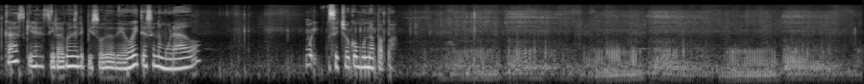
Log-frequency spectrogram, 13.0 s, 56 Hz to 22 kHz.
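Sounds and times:
speech: 0:00.1 - 0:03.1, 0:04.6 - 0:06.0
cat purring: 0:05.4 - 0:12.9.

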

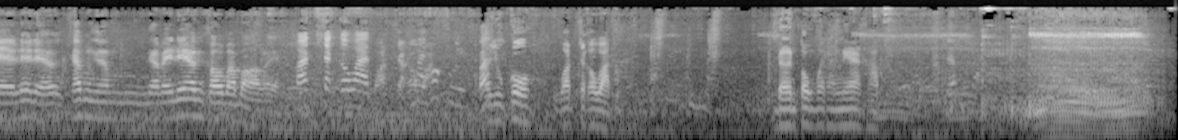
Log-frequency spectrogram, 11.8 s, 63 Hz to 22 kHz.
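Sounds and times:
speech: 0:00.0 - 0:06.4, 0:07.8 - 0:10.5
street noise: 0:00.0 - 0:11.7
motorcycle engine racing past: 0:08.8 - 0:11.7.

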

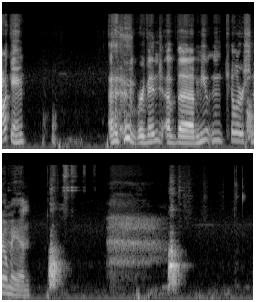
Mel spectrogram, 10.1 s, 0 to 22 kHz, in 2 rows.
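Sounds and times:
speech: 0:00.0 - 0:00.6, 0:02.1 - 0:06.4, 0:08.4 - 0:08.6
dogs barking outside: 0:04.9 - 0:05.2, 0:06.0 - 0:06.4, 0:08.3 - 0:08.8.

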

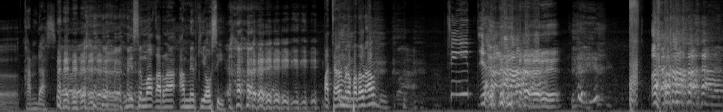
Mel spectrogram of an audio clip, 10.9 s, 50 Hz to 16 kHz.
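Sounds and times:
speech: 0:00.4 - 0:09.2, 0:09.8 - 0:10.8
laughter: 0:00.9 - 0:02.2, 0:03.4 - 0:06.4, 0:07.2 - 0:09.2, 0:09.8 - 0:10.8
loud buzzing wavering farts: 0:09.4 - 0:09.8.

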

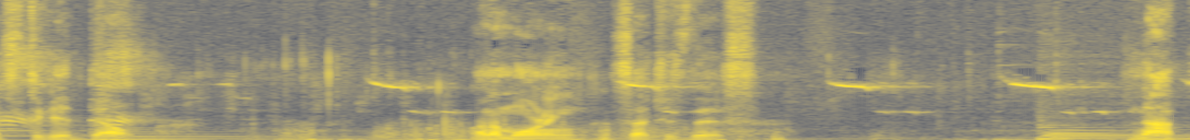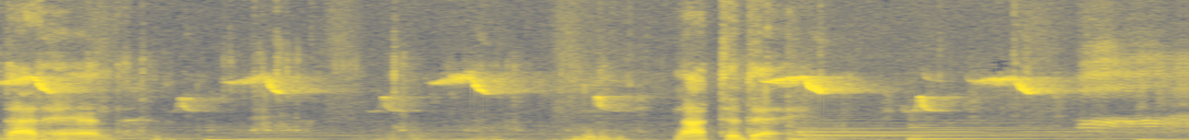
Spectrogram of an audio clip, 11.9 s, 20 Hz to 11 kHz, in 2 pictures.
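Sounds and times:
speech: 0:00.0 - 0:00.9, 0:02.4 - 0:04.0, 0:05.2 - 0:06.6, 0:08.9 - 0:10.8
birds chirping outdoors: 0:00.0 - 0:11.8
harsh bird caws: 0:11.4 - 0:11.8.

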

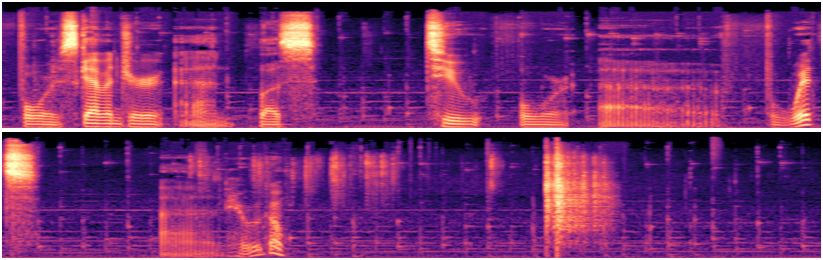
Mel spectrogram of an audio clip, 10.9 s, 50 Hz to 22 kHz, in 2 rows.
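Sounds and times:
speech: 0:00.1 - 0:02.2, 0:02.8 - 0:05.8, 0:06.5 - 0:07.8
action die and two challenge dice clattering across a hard tabletop: 0:09.1 - 0:09.6.

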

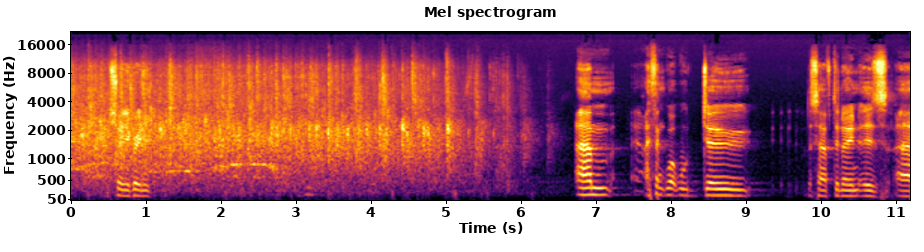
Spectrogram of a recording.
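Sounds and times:
audience applause for guests at a film talk: 0:00.0 - 0:06.1
speech: 0:00.5 - 0:01.3, 0:06.8 - 0:09.1, 0:09.8 - 0:11.1.

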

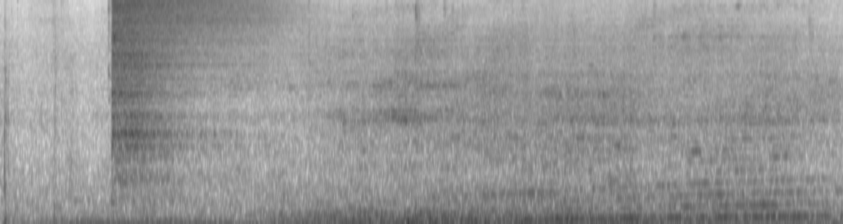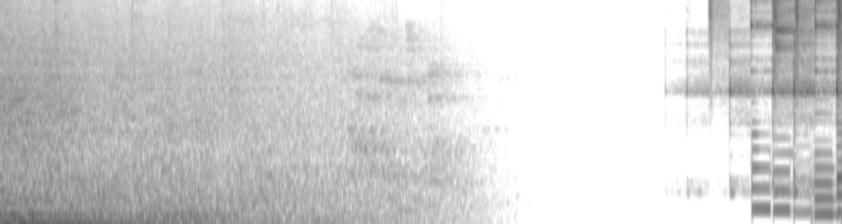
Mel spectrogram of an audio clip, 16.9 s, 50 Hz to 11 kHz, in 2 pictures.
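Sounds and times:
train rumbling at a station platform: 0:00.0 - 0:12.6.

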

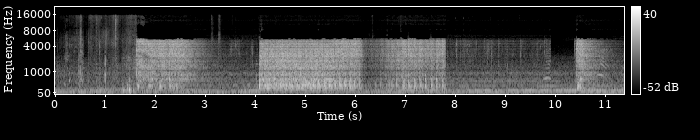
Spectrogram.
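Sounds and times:
gunfire in a jungle firefight: 0:01.6 - 0:03.1, 0:04.0 - 0:07.9, 0:10.4 - 0:11.2.

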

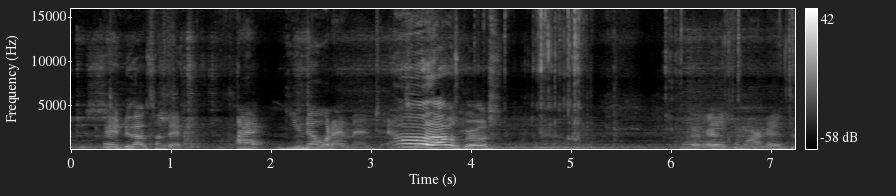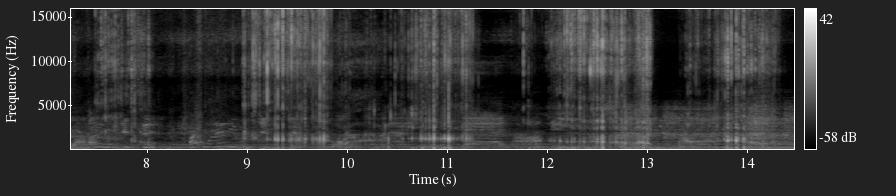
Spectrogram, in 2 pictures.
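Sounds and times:
speech: 0:00.3 - 0:04.8, 0:06.1 - 0:09.1
crunching and chewing of homemade really crunchy fries: 0:03.0 - 0:14.4
faint breathy sounds between bites: 0:04.6 - 0:14.3.

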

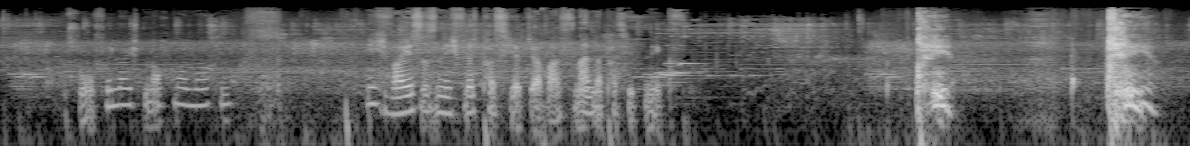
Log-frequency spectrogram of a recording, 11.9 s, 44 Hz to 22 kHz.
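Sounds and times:
speech: 0:00.7 - 0:02.9, 0:03.7 - 0:06.9, 0:09.4 - 0:09.6, 0:11.3 - 0:11.6
loud sharp explosive sneezes: 0:09.2 - 0:09.6, 0:11.0 - 0:11.6.

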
